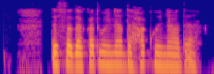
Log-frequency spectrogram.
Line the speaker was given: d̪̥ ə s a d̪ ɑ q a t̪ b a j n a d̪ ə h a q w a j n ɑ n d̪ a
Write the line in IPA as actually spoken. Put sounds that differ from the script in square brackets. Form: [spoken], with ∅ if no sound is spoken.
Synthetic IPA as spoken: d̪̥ ə s a d̪ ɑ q a t̪ [w] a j n [ɑ] d̪ ə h a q w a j n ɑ [∅] d̪ a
